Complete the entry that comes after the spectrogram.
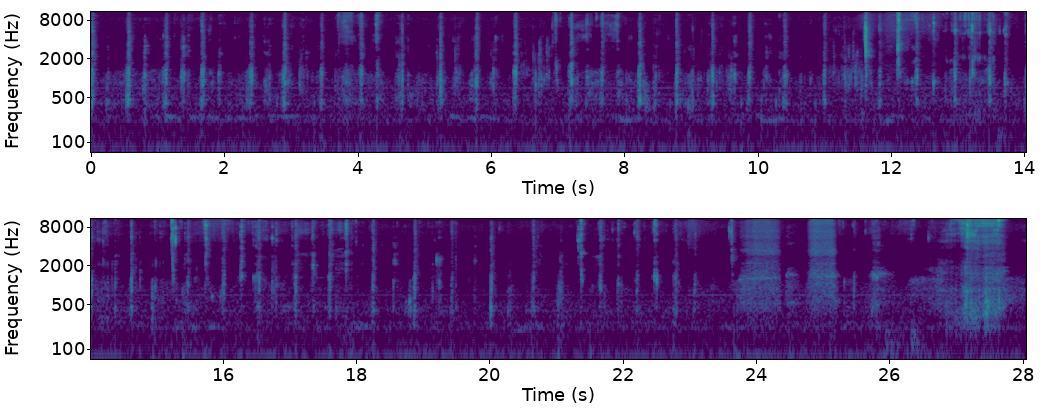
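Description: Close-miked chewing of braised kimchi and rice: a dense run of short crunching clicks as the cabbage is bitten and chewed, with a couple of longer, louder noisy sounds near the end.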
